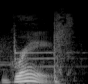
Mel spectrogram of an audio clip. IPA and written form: ɡreɪv (grave)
